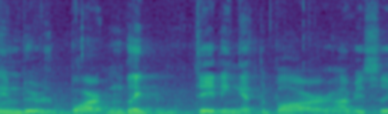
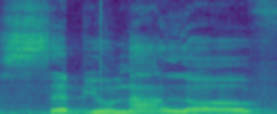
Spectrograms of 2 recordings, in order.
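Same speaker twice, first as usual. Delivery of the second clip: slow, drawn-out Filipino accent. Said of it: "which I did not say in an accent, but I did".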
